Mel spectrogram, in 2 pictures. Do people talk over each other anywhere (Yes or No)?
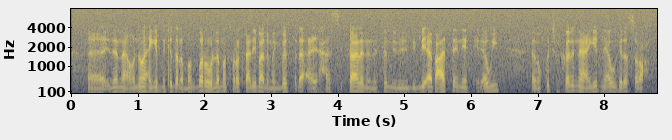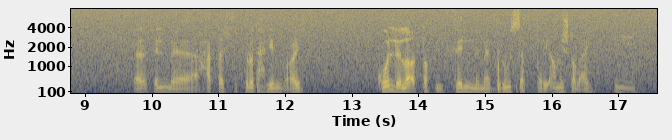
No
